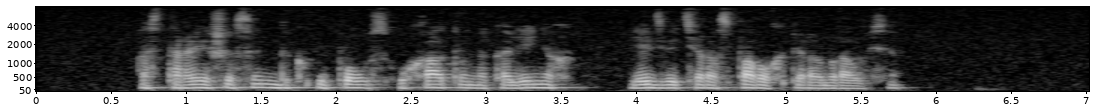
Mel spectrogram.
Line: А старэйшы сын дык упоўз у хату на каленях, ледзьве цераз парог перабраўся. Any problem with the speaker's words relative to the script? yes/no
no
